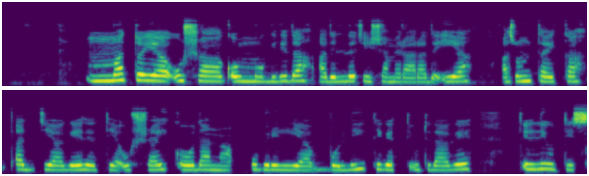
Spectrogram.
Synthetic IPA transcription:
mɐt̪ːɔjɪjaʔʊʃːaːkʼɔmːɔɡɪd̪ɪd̪ɐɐd̪ɪlːɛt͡ʃʼiːʃːɐmɛɾaːɾɐd̪ɛ̰ʔɪja | ʔɐsʊnt̪ːɐjkːɐt̪ʼɐd͡ʒːɪjaɡe̞ːt̪ɛt̪ːɪjɐʔʊʃːɐjkʼo̞ːd̪ɐnɐ | ʊbɪɾɪlːɪjaːbɔlːɪt̪ɪɡɛt̪ːɪʊt̪ːɪd̪aːɡe̞ː | t̪ʼɪlːɪʊt̪ːɪs

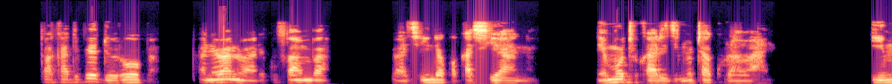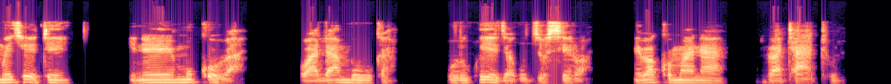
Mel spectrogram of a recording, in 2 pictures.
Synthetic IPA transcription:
pakatipe̞dʱo̞ɾo̞bʱa | pane̞ʋan̤uʋaɾikufamba | ʋat͡ʃiendakwakasijana | ne̞mo̞to̞kaɾid͡zino̞takuɾaʋaːn̤u | imwe̞t͡ʃe̞te̞ | ine̞muko̞ʋa | waɗambuka | uɾikue̞d͡zakud͡zo̞se̞rwa | ne̞ʋako̞mana | ʋatʰaːtʰu

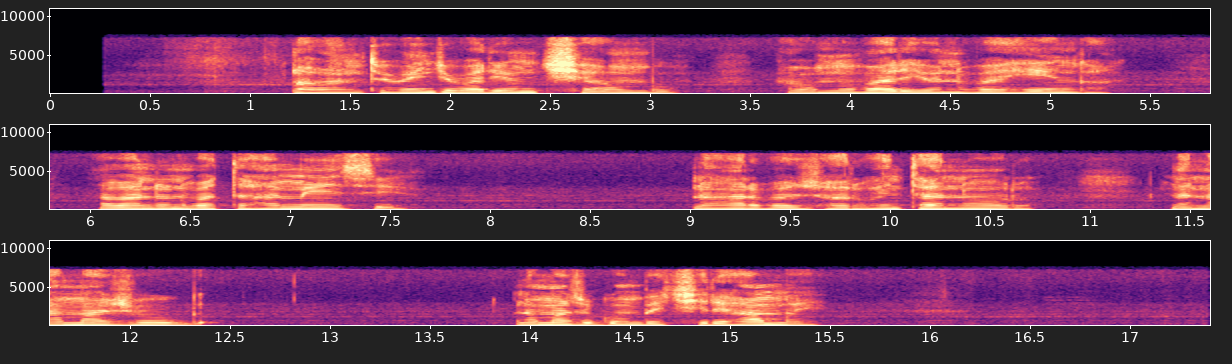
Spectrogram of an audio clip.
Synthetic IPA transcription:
aβaːntuβeːɲɟiβaɾijo̞muci̥ʃaːmboaβamuβaɾijo̞niβahiːŋɡaː | βaːndioniβataɦameːzi | nahaɾuβaʒuhaɾiɦweːntanuɾo | nanʒ | namaʒuɡo̞ːmbe̞ciɾe̞ɦamwe̞

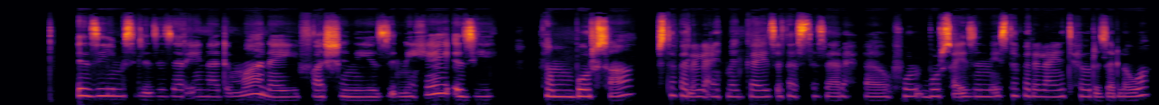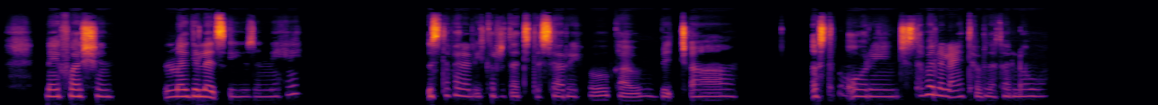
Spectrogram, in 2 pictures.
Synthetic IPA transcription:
ʔɨzimɨsliɨzizɐɾʔenad̪ɨmːanajfaʃɪnɨjːuzɨnːɨheʔɨzi | kʰɐmbo̞ɾsa | bɨz̥ɨt̪ʰɐfɐlaliajnt̪mɐɡajɛt͡sʼɐt̪ʰat̪z̥ɨt̪ʰɐsɐɾħ | bo̞ɾsajzɨnːz̥ɨt̪ʰɐfɐlalʕajnɐt̪ħɨβɾizɐlːɐwo̞ | najfaʃɪn | mɐɡlɐt͡sʼɨjːuzɨnːɨħe | zɨt̪ʰɐfɐlalɐjukʰɨɾɾɨt̪ʰat̪jɨ̥t̪ʰɐsɐɾiħukʰa̰βbɨt͡ʃʼːa | ʔɨst̪ʰibʔoɾend͡ʒz̥ɨt̪ʰɐfɐlaliʕajnɐt̪ħɨβɾɨt̪ʰat̪alːɐwo̞

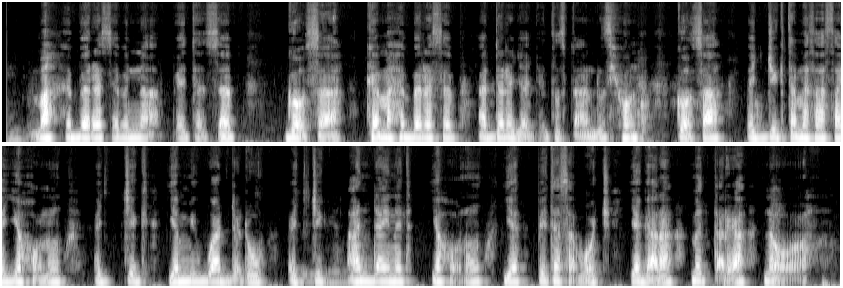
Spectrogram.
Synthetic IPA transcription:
mahβəɾəsəβɨnːabe̞t̪ʰəsəβ | ɡosa̰ | kʰəmahbəɾəsəβad̪ːəɾəd͡ʒa̰d͡ʒʼet̪ʰust̪ʼa̰nd̪usi̥ho̞n | ɡ̥osa | ʔɨd͡ʒːɪɡt̪ʰəməsasajːɛho̞̰nu | ʔɨd͡ʒːɪɡjɛmːiwad̪ːəd̪uʔɨd͡ʒːɪɡʔand̪ajnət̪jɛho̞̰nujɛb̥e̞t̪ʰəsə̰βo̞̰t͡ʃːjɛɡa̰ɾamət̪ʼːə̰ɾjanə̰w

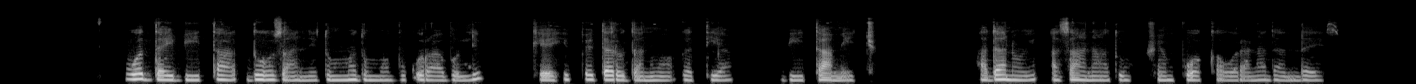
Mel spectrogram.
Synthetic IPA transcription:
wɔd̪ːɐjbiːt̪ːaːd̪o̞ːzaːnːɛd̪ʊmːɐd̪ʊmːɐbʊkʼʊɾaːbɔlːɪ | kʰe̞ːhɪpːɛd̪ɐɾɔd̪ɐnʊwaɡɐt̪ːɪja | biːt̪ːa̰ːme̞ːt͡ʃːɐ̥ | hɐd̪ɐnɔjɐsaːnaːt̪ʊʃɛmpːʊwɐkːɐ̰wɔɾɐnɐd̪ɐnd̪ɐje̞ːs

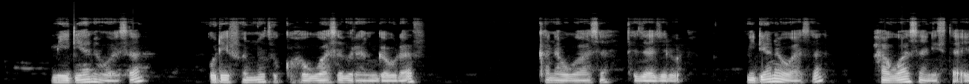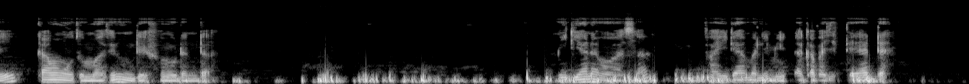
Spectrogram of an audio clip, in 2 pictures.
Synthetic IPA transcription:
miːd̪ɪjaːnɐwaːsaː | ʔɔd̪e̞ːfːɐnːo̞ːt̪ɔkːɔhɐwːaːsɐbɪɾaːŋɡɐʔʊᶑaːf | kʰɐnhɐwːaːsɐt̪ʰɐd͡ʒaːd͡ʒɪlṵːᶑɐ̥ | miːd̪ɪjaːnhɐwaːsaː | hɐwːaːsaːnɪst̪ɐ̰ʔe̞ːkʼaːmɐmo̞ːt̪ʊmːaːt̪ɪnhʊnd̪e̞ːfːɐmuːd̪ɐnd̪ɐʔɐ̥ | miːd̪ɪjaːnɐwaːsaːfaːjɪd̪aːmɐlemiːᶑaːkʼɐbɐd͡ʒɛt̪ːejaːd̪ːɐ

